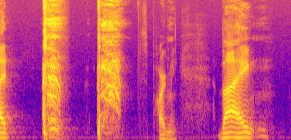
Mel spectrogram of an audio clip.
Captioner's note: coughing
